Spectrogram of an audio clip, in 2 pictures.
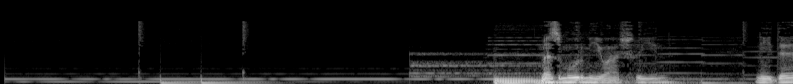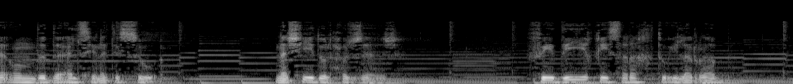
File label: Arabic Psalm Zaboor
